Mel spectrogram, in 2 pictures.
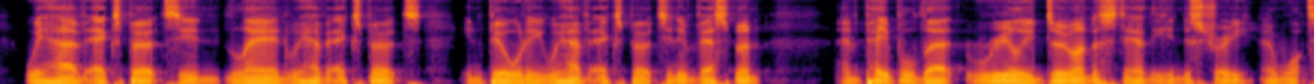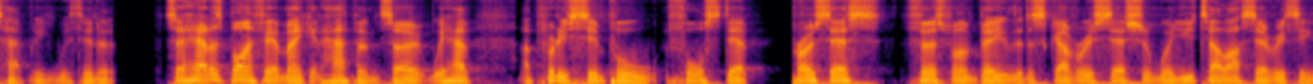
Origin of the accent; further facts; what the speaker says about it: Ocean Grove, Victoria, Australia; also born or lived in Melbourne; I grew up in Barnheads and Ocean Grove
